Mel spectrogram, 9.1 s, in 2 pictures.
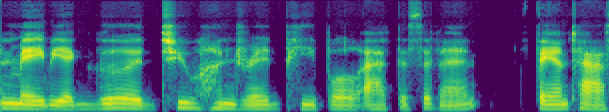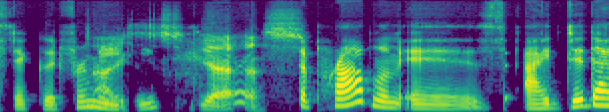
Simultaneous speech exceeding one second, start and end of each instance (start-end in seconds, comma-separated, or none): none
